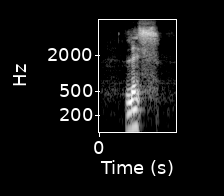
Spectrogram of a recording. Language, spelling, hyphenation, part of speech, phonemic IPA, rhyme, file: Dutch, les, les, noun / verb, /lɛs/, -ɛs, Nl-les.ogg
- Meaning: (noun) course, lesson; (verb) inflection of lessen: 1. first-person singular present indicative 2. second-person singular present indicative 3. imperative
